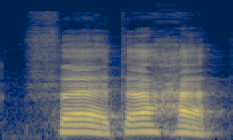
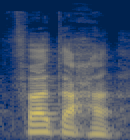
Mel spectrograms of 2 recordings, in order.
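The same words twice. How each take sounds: First: فتح split into three slow beats, each letter alone; syllable by syllable. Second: Said in the usual way. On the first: Shown as a demonstration. Teacher sounding out فتح to young pupils, syllable by syllable. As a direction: spell فتح out letter by letter, drawn way out. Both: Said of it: "لما نيجي نحللها".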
